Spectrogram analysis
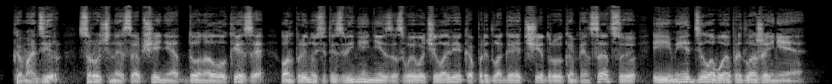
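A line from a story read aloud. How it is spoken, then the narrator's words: Rapid nervous chatter. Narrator (Russian): он затараторил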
